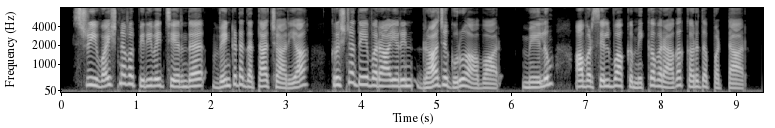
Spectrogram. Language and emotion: Tamil, neutral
